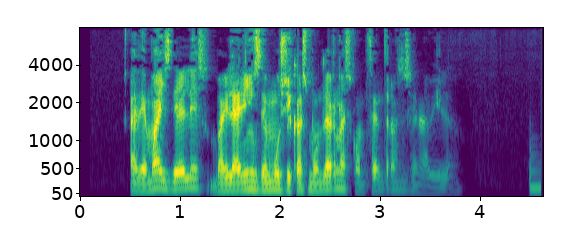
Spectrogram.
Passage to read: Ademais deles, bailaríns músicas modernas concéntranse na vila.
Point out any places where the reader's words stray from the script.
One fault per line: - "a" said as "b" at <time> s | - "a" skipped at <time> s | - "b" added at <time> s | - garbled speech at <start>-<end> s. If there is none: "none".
- "de" added at 1.8 s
